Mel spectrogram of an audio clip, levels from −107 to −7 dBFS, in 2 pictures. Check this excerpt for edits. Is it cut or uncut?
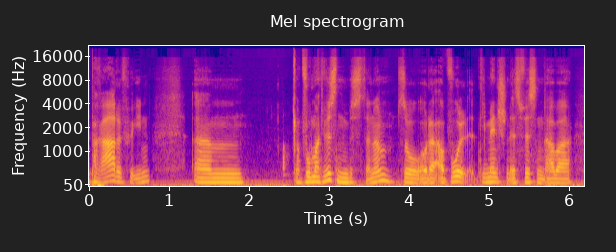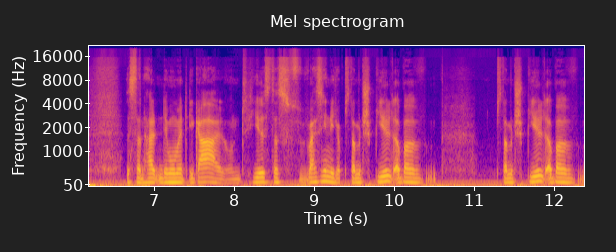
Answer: cut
